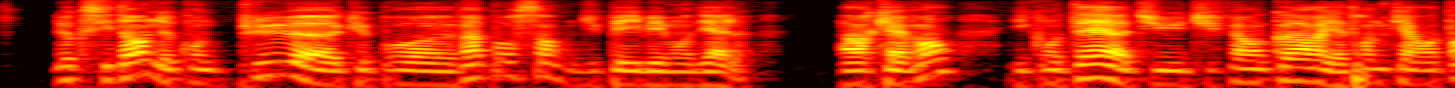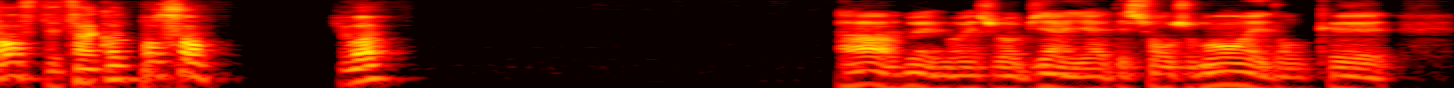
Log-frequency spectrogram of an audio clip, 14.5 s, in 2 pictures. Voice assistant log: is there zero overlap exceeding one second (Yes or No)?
Yes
